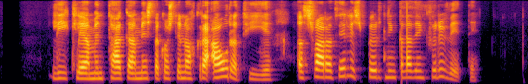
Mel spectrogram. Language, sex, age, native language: Icelandic, female, 18-19, Icelandic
